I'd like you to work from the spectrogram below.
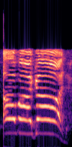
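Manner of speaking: high, slow, drawn-out mock yell; yelled talking. Shown as a demonstration. Imitating bands yelling into the mic, sustained high yell. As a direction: yell the words like a bad metal vocalist. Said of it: "yelling into the mic, just, like, talking".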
